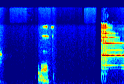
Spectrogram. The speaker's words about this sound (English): I would rather cheers the glasses again.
